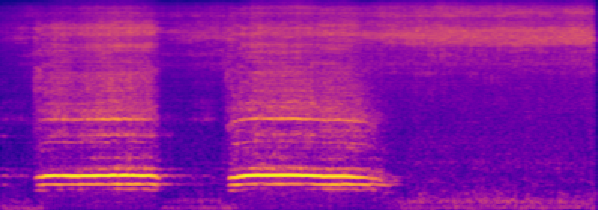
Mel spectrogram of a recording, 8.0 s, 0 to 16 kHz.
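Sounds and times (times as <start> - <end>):
short bursts of a steam train whistle: 0.0 - 5.4.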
